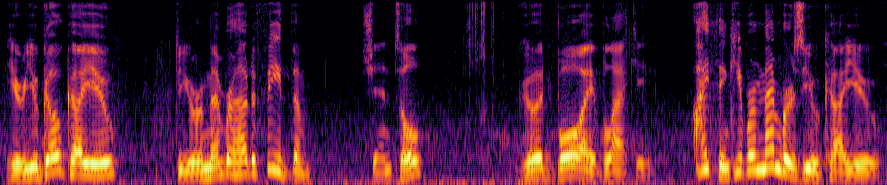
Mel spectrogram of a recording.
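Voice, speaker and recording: A man's voice: mid-range voice, big pitch swings, measured pace, a little hiss or hum. A man playing a friendly, welcoming farmer in a children's cartoon, kindly and explaining things simply.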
